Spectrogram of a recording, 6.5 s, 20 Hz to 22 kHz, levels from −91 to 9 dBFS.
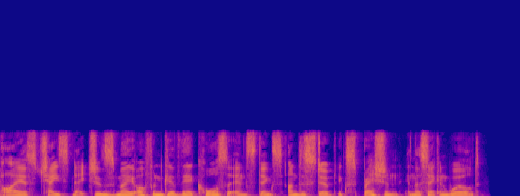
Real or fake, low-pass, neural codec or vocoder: real; 7.2 kHz; none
